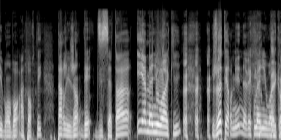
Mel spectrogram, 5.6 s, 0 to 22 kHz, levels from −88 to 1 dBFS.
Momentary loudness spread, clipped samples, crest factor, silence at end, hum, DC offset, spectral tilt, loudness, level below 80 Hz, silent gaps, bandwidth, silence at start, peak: 12 LU; 0.3%; 12 dB; 0 s; none; under 0.1%; -5.5 dB/octave; -13 LUFS; -34 dBFS; none; 16.5 kHz; 0 s; 0 dBFS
